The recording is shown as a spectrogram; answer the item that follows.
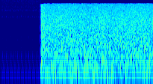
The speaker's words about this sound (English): And now, if I try and talk over the white noise, behind me, it makes it a lot harder to hear what I have to say than if the room was otherwise quiet.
